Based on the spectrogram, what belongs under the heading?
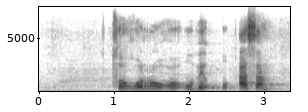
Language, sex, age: Northern Sotho, male, 25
